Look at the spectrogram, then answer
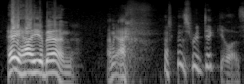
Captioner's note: laughs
